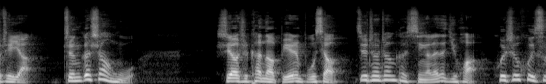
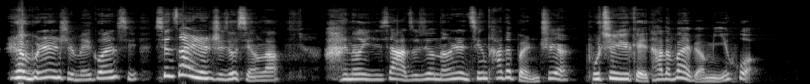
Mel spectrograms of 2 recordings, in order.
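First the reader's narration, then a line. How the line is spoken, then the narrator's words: Continuous laughter. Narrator (Chinese): 苏玉婷笑着就没停，说道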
